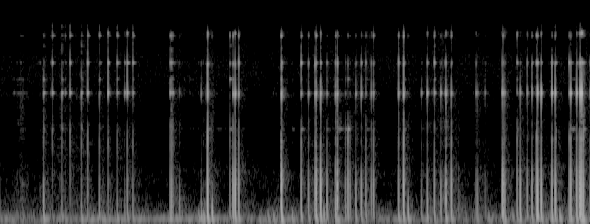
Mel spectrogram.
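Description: A glass plate, used as a candle holder or coaster to keep wax stains off a wooden TV cabinet, is tapped in quick, irregular bursts. Each tap is a soft, bright click with almost no ring, with quiet gaps between the clusters.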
